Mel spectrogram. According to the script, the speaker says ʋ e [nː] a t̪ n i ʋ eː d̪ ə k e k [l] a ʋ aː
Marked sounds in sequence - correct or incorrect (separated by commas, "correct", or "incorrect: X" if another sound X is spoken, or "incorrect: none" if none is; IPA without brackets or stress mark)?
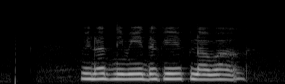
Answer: incorrect: n, correct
